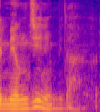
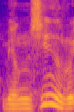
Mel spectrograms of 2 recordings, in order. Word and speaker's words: 명진: 명시가 아니고, 예, 명진입니다. 동네에서 명시라 하거든요. 처음에 명신으로 이름을 적어주더니 아이던데, 나 명진인데요, 목사님 그러더라고요.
